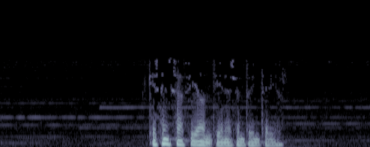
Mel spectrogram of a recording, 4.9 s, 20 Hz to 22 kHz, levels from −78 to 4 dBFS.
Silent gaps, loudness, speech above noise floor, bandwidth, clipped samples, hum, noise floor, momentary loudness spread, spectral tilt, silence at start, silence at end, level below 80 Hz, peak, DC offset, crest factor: none; -27 LUFS; 32 dB; 4.5 kHz; under 0.1%; none; -58 dBFS; 11 LU; -8.5 dB/octave; 2 s; 1.15 s; -42 dBFS; -10 dBFS; under 0.1%; 20 dB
